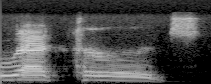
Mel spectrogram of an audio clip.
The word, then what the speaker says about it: record: we want to do records records as opposed to as opposed to verb we're going stress the second syllable and say record oh and then the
